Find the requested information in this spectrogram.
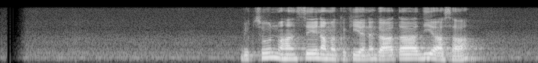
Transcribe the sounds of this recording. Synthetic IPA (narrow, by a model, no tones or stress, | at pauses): biksuːnʋaɦanseːnaməkəkijənəɡaːt̪aːd̪ijəasaː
